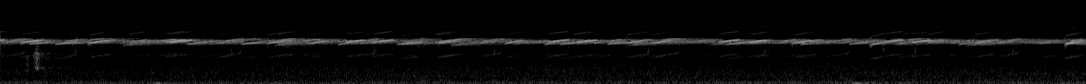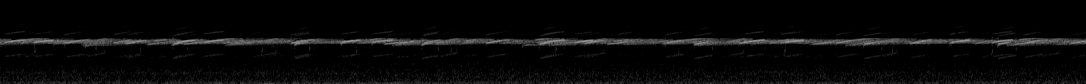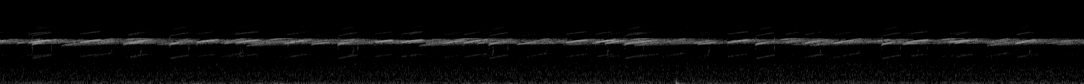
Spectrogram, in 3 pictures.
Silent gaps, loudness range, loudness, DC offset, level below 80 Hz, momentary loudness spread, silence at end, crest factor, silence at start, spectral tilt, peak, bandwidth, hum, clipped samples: none; 1 LU; -32 LUFS; under 0.1%; -66 dBFS; 8 LU; 0 s; 16 dB; 0 s; 0 dB/octave; -20 dBFS; 16 kHz; none; under 0.1%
